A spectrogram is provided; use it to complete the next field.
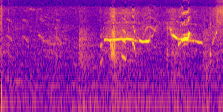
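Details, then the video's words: Parrot chirping: a series of short, whistled notes that rise and bend. They grow louder toward the end, and the clip closes on a brighter, sharper chirp. "Parrot Natural Sounds | Parrot natural voice | parrot Chirping sounds"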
